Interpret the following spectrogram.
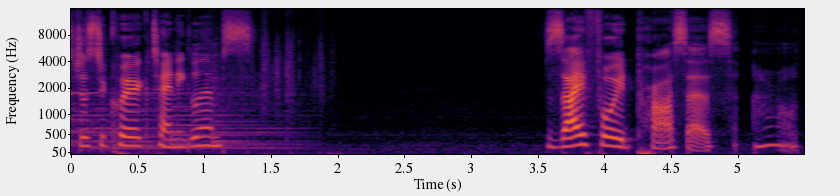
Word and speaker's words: xiphoid: I realized then, of course, that I had no reason to worry about peeing my pants because apparently the X in xiphoid process is pronounced like a Z.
